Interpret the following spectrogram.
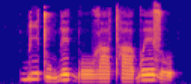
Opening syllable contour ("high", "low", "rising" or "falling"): high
